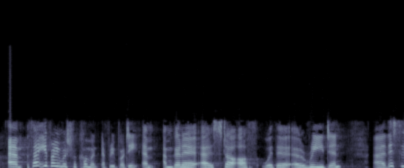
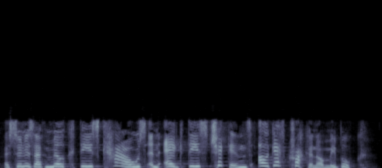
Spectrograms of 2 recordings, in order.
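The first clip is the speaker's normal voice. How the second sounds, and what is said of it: Exaggerated northern English accent. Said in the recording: “a typical dictionary boffin's idea of what a northerner sounds like”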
